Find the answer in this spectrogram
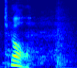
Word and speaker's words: teal: The teal. The teal. And tie-dye. All right, thank you. Or as Daryl pronounces it, Till, because Daryl is from Utah.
